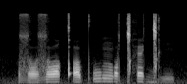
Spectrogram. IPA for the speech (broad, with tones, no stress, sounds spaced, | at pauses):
z ɔ˨ z ɔː˦ qʼ o˦ pʼ uː˦ ŋ ɔ˦ ǀʰ ɛ˦ ɡ͡ǀ i˨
